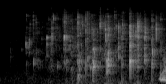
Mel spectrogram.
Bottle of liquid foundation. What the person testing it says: c'est super super liquide on entend que voilà ça va être je pense un fond de teint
